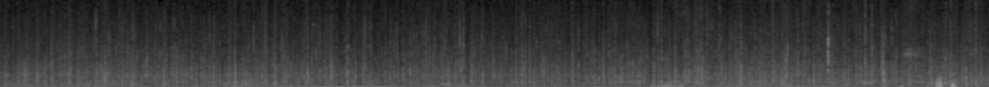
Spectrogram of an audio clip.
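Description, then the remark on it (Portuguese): Steady rain pours down in a dense, continuous patter of drops. A low hum runs underneath, and faint, muffled voices can be heard in the background. “Opa! A chuva aqui, né?”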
